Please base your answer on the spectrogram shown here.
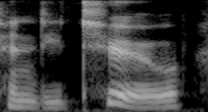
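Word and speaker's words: HindII: The first enzyme Hindi pronounced Hindi 2 was identified in a strain of hemophilus influenza way back in 1970.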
